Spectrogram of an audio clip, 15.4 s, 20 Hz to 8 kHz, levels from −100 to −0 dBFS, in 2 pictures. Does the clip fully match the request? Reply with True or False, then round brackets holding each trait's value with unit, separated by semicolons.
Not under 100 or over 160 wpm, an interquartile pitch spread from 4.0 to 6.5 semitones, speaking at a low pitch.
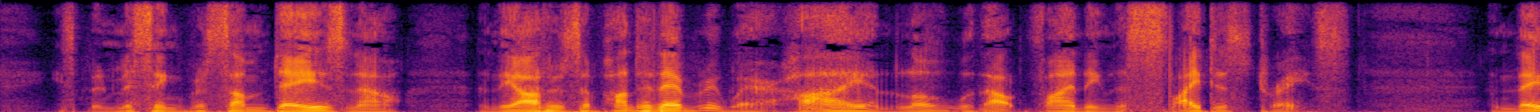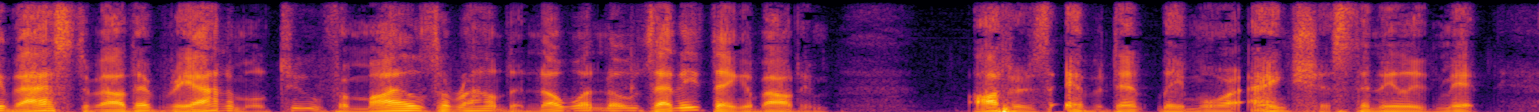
False (170 wpm; 5.4 semitones; 105 Hz)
